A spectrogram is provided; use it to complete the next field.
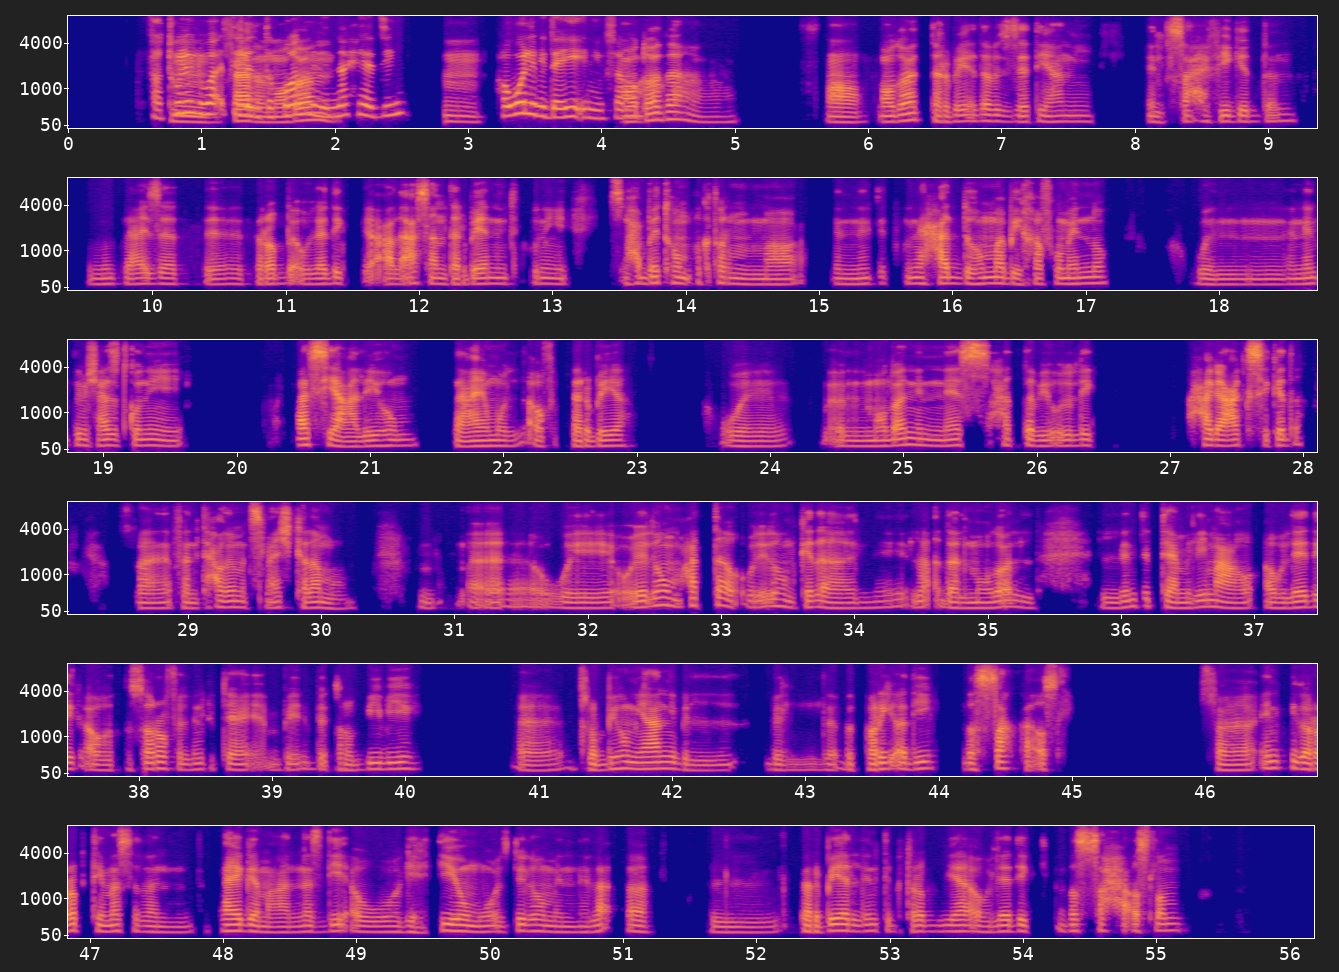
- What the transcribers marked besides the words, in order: tapping
- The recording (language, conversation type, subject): Arabic, advice, إزاي أتعامل مع إحساسي إني مجبور أرضي الناس وبتهرّب من المواجهة؟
